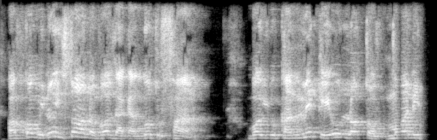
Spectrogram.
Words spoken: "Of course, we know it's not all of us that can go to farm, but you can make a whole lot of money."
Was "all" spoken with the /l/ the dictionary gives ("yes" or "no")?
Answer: no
